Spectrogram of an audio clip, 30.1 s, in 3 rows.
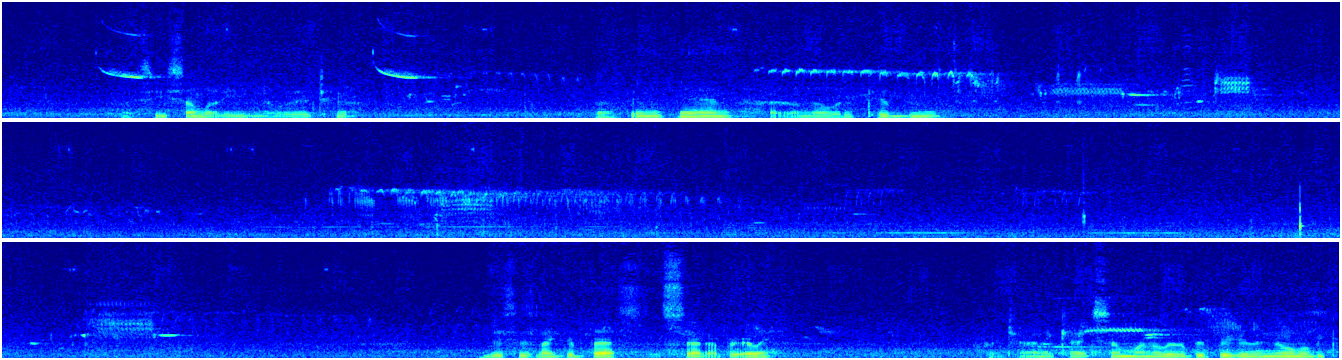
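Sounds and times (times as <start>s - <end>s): birds chirping and trilling: 0.0s - 30.0s
faint outdoor hiss: 0.0s - 30.0s.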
